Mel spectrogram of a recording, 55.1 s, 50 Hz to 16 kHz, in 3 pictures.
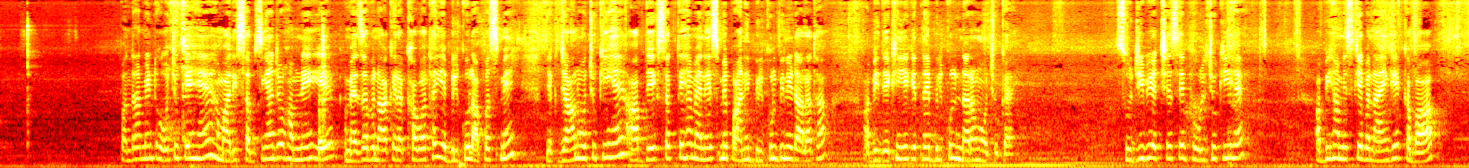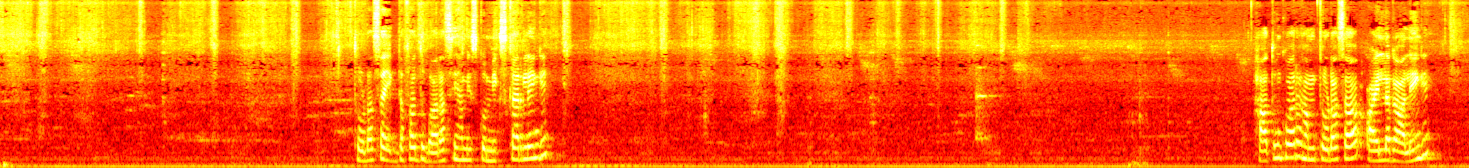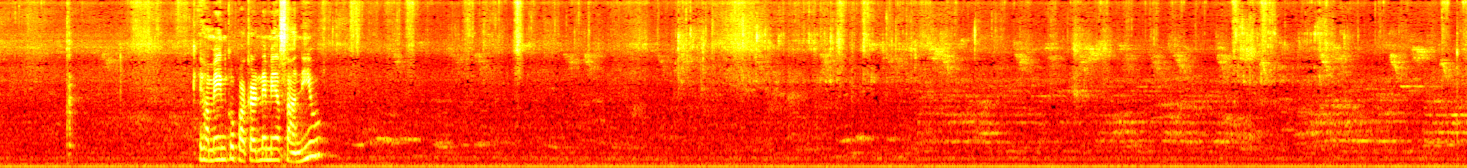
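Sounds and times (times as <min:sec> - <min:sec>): steady low hum: 0:00.0 - 0:55.0
hands squishing food mash: 0:15.3 - 0:24.4, 0:40.8 - 0:55.0.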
